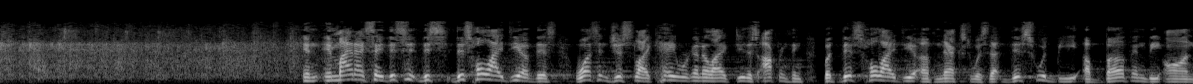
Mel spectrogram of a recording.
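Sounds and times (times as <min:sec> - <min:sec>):
audience clapping: 0:00.0 - 0:03.6
speech: 0:03.0 - 0:11.9.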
